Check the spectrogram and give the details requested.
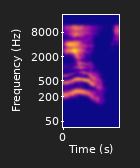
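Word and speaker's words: knew: इफ ही न्यू, न्यू यानी कि यहाँ पर इसको न्यू पढ़ते हैं, हालांकि ये भी न्यू ही है। ये के जो है साइलेंट है।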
